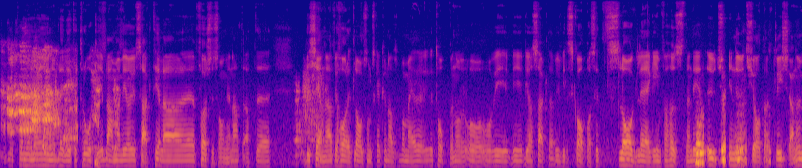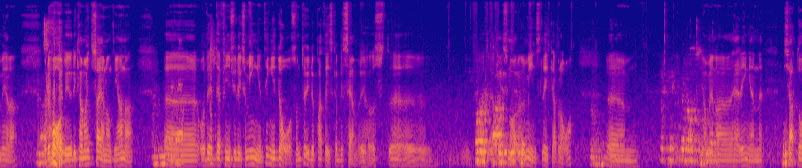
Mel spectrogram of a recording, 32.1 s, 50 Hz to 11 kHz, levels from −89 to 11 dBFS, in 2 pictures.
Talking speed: 190 wpm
